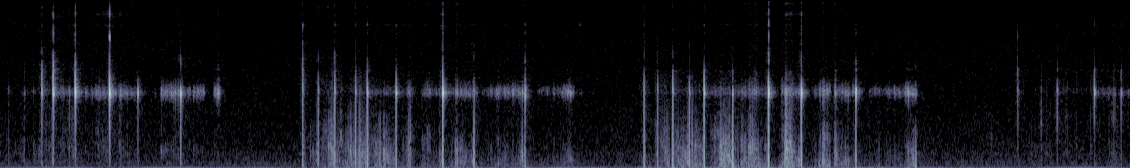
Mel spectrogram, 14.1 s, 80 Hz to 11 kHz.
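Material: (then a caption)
Wood. A small hollow wooden frog guiro rests on an open palm and is scraped and tapped with a wooden stick. Sharp, dry taps with a brief hollow ring near 1.7 kHz open the clip. Two bursts of rapid, croaking ratchet scrapes follow, and a few scattered light taps end it over a faint low hum.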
